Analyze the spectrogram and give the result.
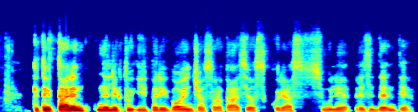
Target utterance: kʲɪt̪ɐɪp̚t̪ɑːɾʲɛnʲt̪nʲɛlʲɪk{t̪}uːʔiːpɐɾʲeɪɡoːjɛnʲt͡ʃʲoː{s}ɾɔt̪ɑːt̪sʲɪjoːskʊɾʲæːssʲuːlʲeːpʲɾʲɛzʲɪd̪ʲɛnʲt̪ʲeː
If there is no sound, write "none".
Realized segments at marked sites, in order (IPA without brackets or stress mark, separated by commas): t̪, s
